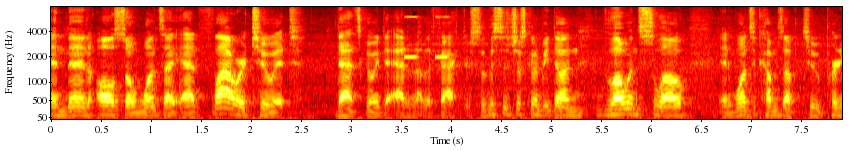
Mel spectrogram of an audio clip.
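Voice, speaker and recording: A man with a Massachusetts accent speaks at a fairly quick pace with big swings in loudness. Light background noise can be heard. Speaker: chef; chef host. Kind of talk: cooking tutorial. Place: studio. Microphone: lapel.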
